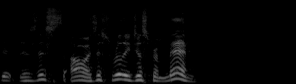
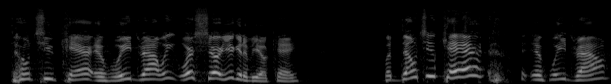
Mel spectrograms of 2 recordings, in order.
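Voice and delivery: mock whine; 4 semitones higher, 7 dB louder than usual. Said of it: "it's easy to say".

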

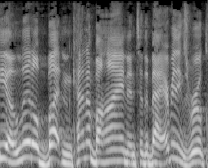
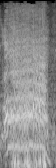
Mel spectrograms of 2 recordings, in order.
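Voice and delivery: imitated child's wail; 8 semitones higher than usual. Shown as a demonstration. Young kid reacting after a fall, imitated shriek. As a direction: wail like a toddler copying the parent's alarm. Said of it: "then they react".

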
